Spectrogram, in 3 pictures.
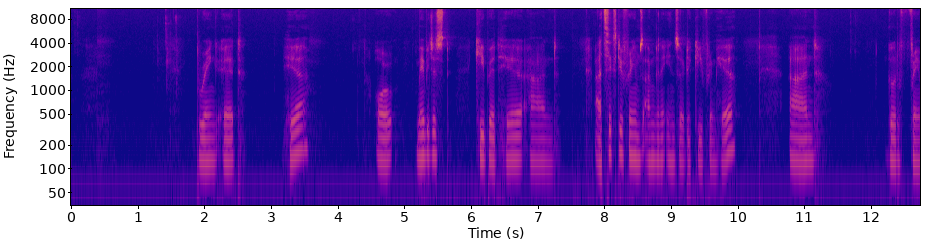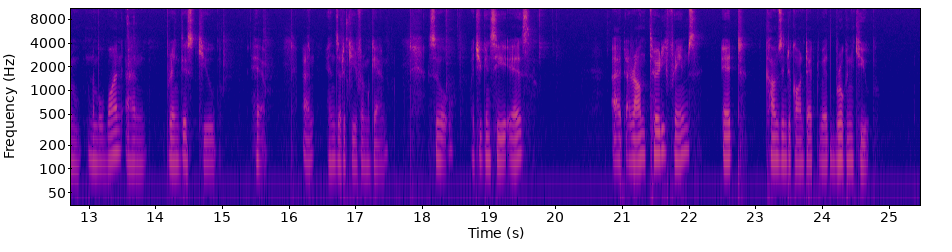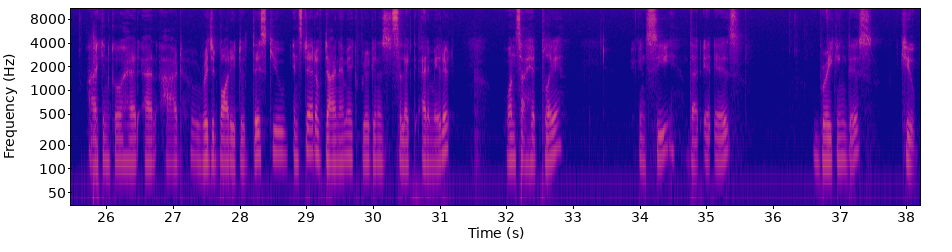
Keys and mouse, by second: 1.4 g, 6.8-8.2 drag, 10.0 i, 11.7-13.5 drag, 13.5 g, 16.7 i, 18.3 space, 19.7 space, 20.7-25.5 drag, 28.2-29.8 drag, 32.5 click, 34.7-35.2 middle drag, 35.3 space, 36.5 drag, 36.7 space.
